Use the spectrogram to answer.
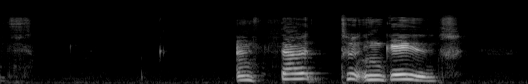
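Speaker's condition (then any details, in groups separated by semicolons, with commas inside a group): Cerebral palsy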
